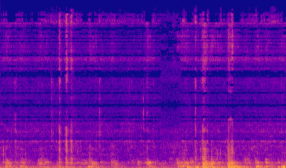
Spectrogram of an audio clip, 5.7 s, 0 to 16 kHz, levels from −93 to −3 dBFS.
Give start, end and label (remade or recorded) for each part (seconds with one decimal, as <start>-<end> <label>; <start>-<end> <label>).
0.0-3.2 remade; 3.2-3.6 recorded; 3.6-5.7 remade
